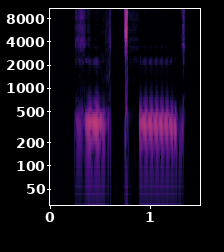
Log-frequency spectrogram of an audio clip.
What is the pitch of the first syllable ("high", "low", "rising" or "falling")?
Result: low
